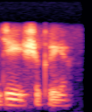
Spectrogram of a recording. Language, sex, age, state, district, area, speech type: Urdu, male, 30-45, Delhi, South Delhi, urban, conversation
